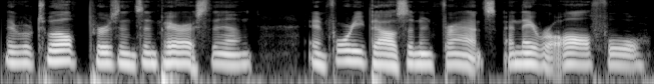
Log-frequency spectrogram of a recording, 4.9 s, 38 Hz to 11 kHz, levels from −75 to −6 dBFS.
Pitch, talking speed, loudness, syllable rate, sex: 150 Hz, 210 wpm, -18 LUFS, 5.9 syllables/s, female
